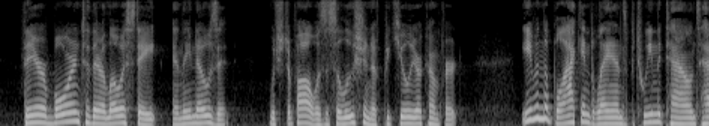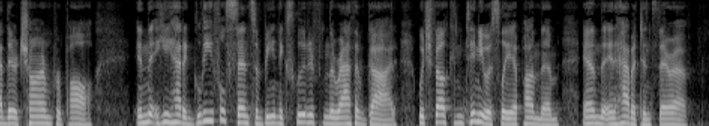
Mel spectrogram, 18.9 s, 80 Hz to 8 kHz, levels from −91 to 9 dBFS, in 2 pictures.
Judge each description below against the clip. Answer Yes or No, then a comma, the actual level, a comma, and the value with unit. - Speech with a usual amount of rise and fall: Yes, average, 3.5 semitones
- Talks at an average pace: Yes, average, 175 wpm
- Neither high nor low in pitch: Yes, medium, 150 Hz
